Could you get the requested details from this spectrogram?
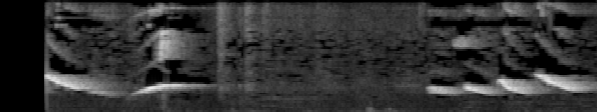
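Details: Green-winged saltator singing in Rio de Janeiro, Brazil, warming up the young birds: loud clear whistled notes, first falling then rising, a pause, then four quick slurred whistles in a rising-falling phrase.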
